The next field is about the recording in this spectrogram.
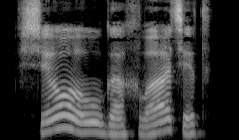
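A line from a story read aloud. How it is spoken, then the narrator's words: Jealous grumble. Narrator (Russian): ревниво проворчал Кайл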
